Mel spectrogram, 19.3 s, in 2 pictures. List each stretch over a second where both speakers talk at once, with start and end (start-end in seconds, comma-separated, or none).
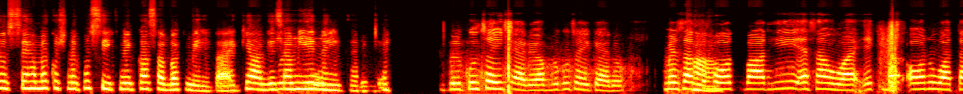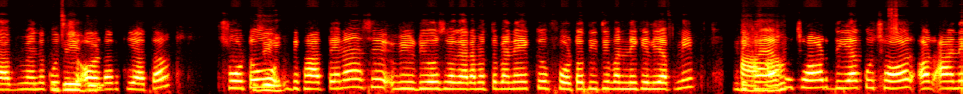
none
